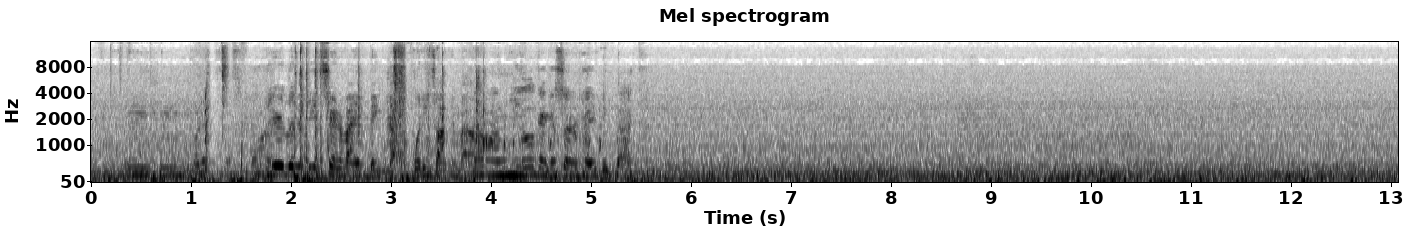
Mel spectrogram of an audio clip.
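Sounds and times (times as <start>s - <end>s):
car cabin low rumble: 0.0s - 11.4s.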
